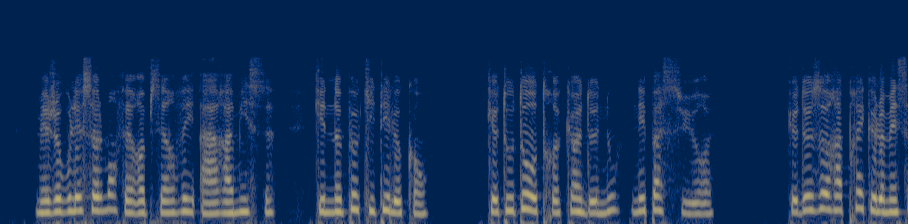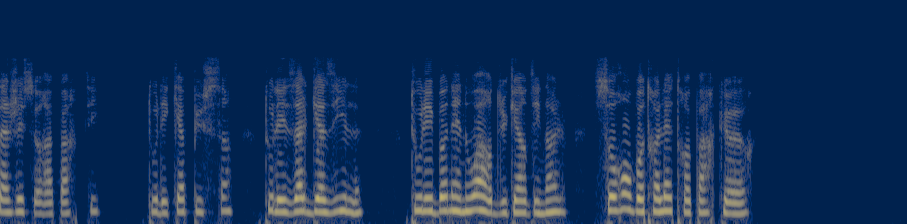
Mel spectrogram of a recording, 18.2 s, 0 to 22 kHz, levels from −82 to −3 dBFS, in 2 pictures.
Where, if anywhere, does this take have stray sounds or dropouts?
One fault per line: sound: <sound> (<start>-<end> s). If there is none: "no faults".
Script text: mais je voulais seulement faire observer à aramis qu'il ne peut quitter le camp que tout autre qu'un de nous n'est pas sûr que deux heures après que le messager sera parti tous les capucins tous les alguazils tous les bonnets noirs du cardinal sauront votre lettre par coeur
no faults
